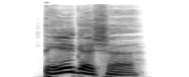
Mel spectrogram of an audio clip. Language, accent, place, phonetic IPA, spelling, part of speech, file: German, Germany, Berlin, [ˈbɛlɡɪʃə], belgische, adjective, De-belgische.ogg
- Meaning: inflection of belgisch: 1. strong/mixed nominative/accusative feminine singular 2. strong nominative/accusative plural 3. weak nominative all-gender singular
